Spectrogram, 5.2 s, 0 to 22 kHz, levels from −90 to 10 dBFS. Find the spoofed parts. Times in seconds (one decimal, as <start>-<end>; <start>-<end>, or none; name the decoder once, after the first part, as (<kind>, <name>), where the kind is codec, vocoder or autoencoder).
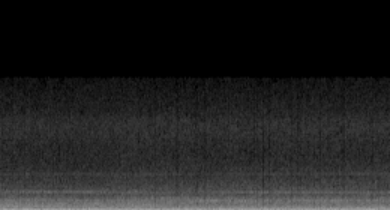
1.0-1.6 (autoencoder, DAC-VAE)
